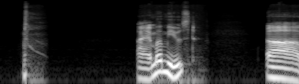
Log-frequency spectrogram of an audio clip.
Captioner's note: chuckle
